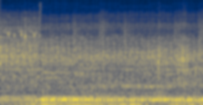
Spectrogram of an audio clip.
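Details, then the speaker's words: Neglected Ford Falcon just started after sitting a while: steady idle with a faint light lifter tick and a thin squeal from the accessory belt riding over it; owner judges it not too bad. "still hear that lift the tick and that squeak from the belt that's not too bad I'm gonna run for a bit"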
